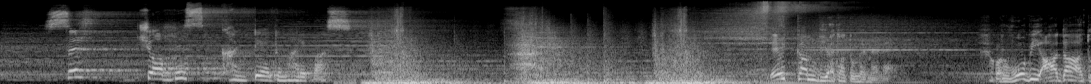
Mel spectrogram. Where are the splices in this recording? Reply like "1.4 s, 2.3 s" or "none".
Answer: 7.5 s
